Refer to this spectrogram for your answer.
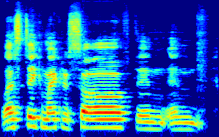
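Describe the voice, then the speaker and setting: A man's voice: sits high, slow pace. A man with a Portuguese accent hosting a podcast interview, chatty and enthusiastic, with lots of fillers. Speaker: podcast host. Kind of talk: casual interview chat.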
